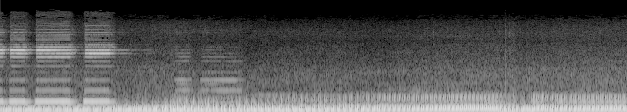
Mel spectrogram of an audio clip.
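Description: Motorcycle engine running under a vehicle horn that beeps three times in quick succession, then twice more, fainter. About five seconds in, the engine note dips briefly and then rises again.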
